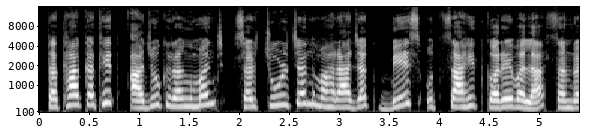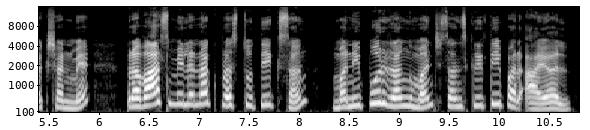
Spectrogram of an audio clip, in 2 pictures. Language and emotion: Maithili, neutral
